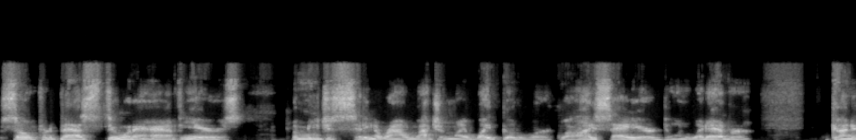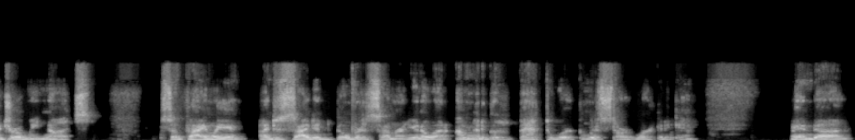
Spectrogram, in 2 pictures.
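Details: Alaryngeal speech from an adult laryngectomee who returned to work after laryngectomy surgery.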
